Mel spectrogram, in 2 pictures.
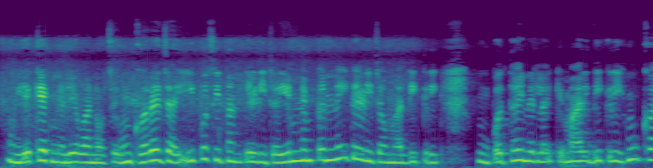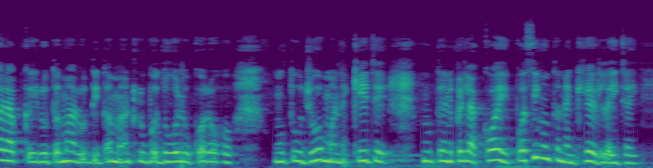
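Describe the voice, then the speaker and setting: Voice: medium pitch, steady tone, fast talker, vocal fry, husky. A voice actor playing a caring middle-aged father who questions and reassures his crying daughter. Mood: reassuring. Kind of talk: Gujarati cartoon voice acting.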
